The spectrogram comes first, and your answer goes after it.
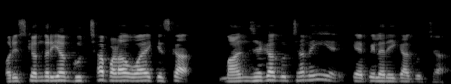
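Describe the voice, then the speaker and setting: Guy teaching a biology class, a bit high voice, keeps quizzing the class and answering himself, dull lo-fi sound. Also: brisk. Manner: animated, asks the class questions and answers them himself; scolds inattentive students. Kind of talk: classroom lecture.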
